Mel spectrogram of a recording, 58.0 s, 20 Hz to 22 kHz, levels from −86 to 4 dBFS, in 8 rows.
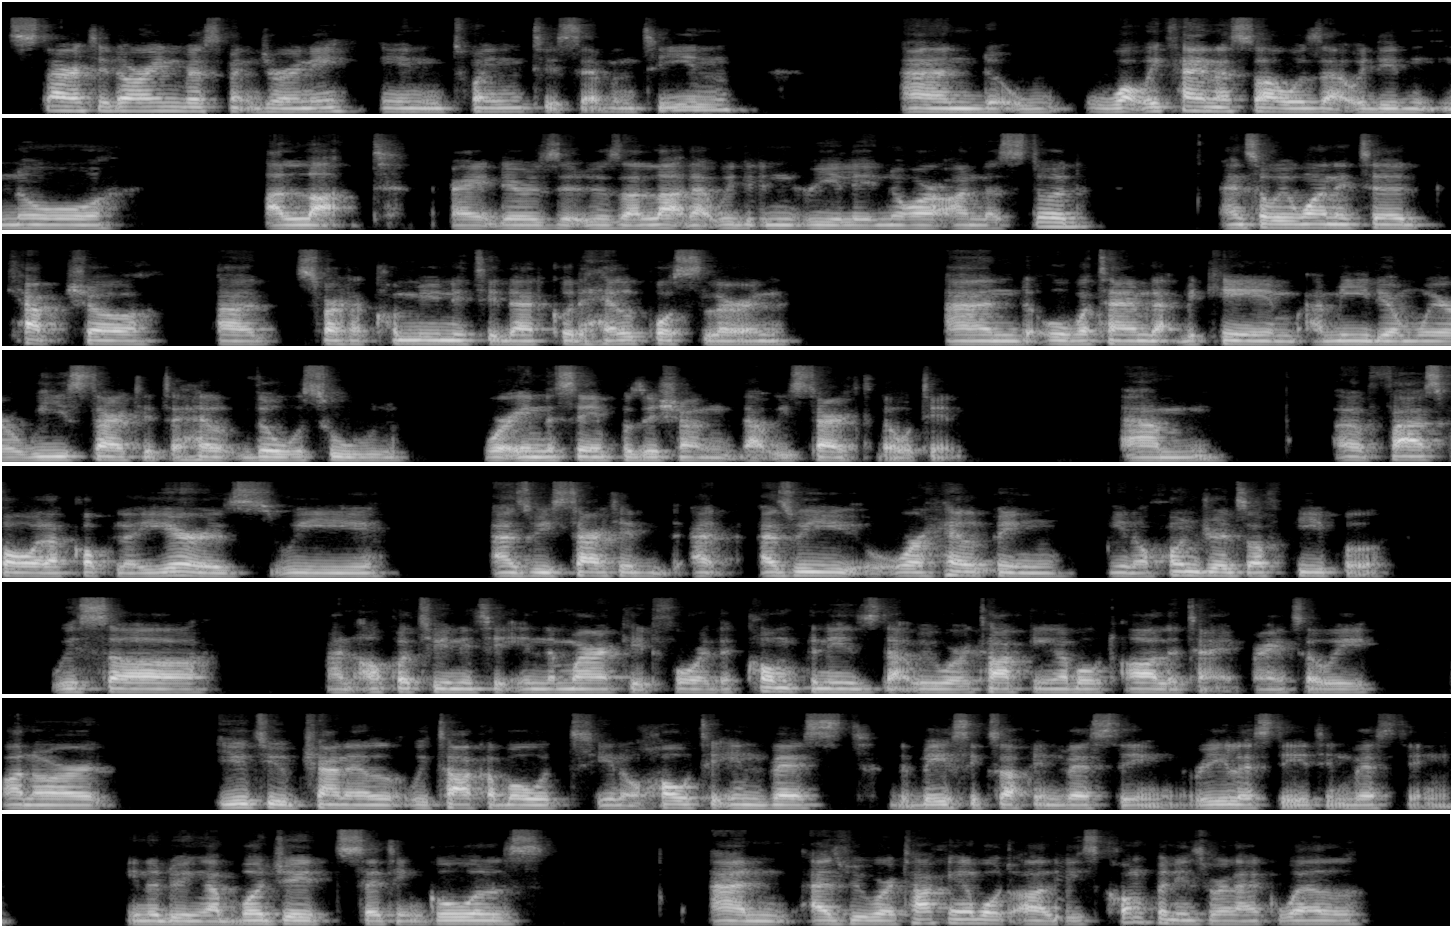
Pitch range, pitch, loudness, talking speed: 105-120 Hz, 110 Hz, -19 LUFS, 160 wpm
